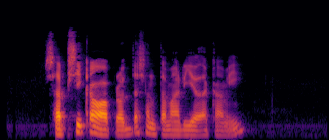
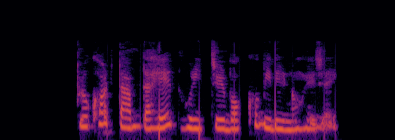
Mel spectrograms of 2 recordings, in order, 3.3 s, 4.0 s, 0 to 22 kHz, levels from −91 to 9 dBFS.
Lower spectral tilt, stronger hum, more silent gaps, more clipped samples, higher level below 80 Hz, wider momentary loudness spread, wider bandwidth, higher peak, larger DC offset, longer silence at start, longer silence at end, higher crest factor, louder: second, -4.5 dB/octave vs -6.5 dB/octave; neither; second, none vs 2.43-2.49 s; neither; about the same, -68 dBFS vs -68 dBFS; first, 18 LU vs 7 LU; first, 10 kHz vs 7.6 kHz; first, -4 dBFS vs -18 dBFS; neither; second, 0.45 s vs 0.8 s; first, 0.85 s vs 0.55 s; first, 24 dB vs 16 dB; first, -24 LUFS vs -34 LUFS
